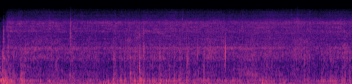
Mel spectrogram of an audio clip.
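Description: Mountain bike rolling along a rooty dirt trail: a steady hiss of tyre and wind noise with scattered knocks and rattles as the wheels go over roots.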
